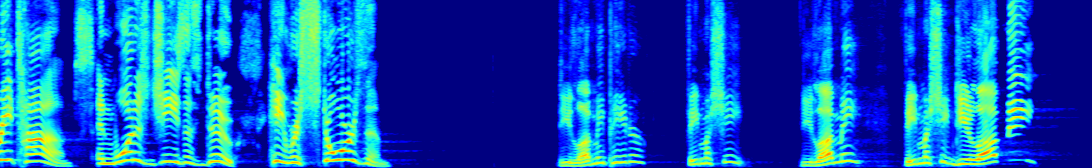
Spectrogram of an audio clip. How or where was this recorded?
large echoing room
